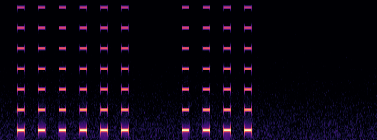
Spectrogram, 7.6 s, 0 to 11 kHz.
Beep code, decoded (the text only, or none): 6-4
